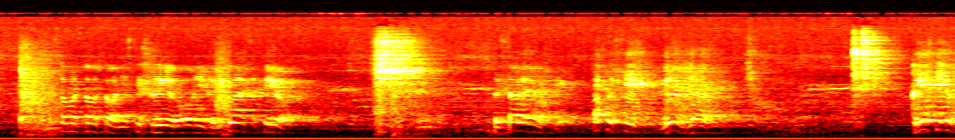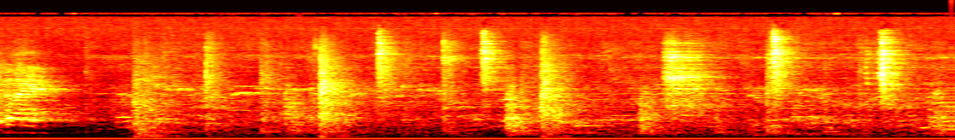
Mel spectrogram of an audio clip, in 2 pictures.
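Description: Several thuds of a plate-loaded barbell being set down on a wooden gym floor during youth weightlifting lifts, over people talking in the background of a large hall.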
